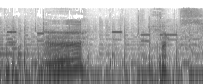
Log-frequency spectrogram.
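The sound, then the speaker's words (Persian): A reporter's telephone number being dialed, several brief touch-tone beeps spaced irregularly over a busy, tonal background sound. “بذار من شماره این خبرنگاره رو بگیرم”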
